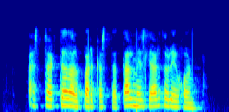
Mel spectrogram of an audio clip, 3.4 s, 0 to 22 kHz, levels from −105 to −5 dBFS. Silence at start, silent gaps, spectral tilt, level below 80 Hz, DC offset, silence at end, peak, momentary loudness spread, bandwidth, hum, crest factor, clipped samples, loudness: 0.45 s; none; -4.5 dB/octave; -74 dBFS; under 0.1%; 0.5 s; -22 dBFS; 13 LU; 7.6 kHz; none; 18 dB; under 0.1%; -39 LUFS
